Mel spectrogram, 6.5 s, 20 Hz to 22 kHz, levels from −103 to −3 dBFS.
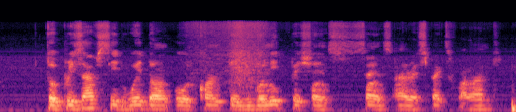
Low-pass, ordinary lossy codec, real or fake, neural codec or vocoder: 10.8 kHz; none; real; none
